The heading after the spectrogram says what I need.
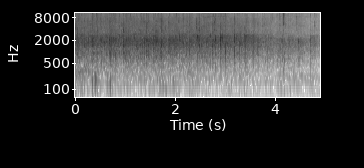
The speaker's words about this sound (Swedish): En applåd! Välkommen.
